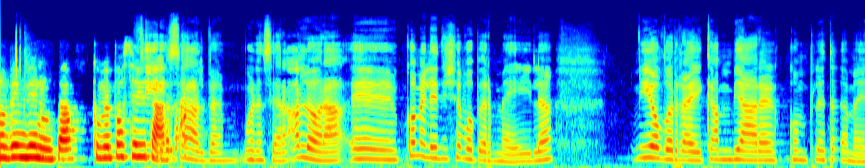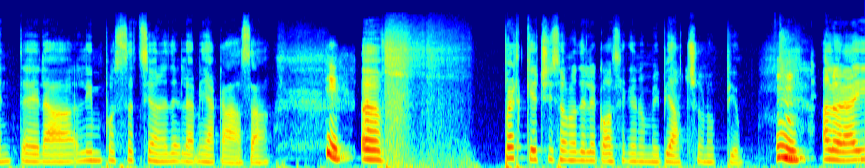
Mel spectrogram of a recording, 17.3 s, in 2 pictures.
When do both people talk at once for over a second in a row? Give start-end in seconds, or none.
none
